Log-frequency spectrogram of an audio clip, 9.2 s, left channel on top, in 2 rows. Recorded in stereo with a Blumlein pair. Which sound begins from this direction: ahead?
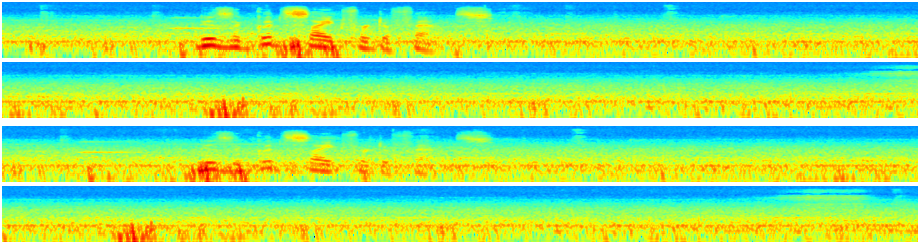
A man speaking, at 1.0 s.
